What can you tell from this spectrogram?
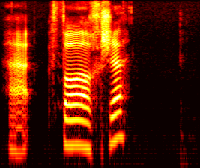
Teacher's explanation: we take our our nice coronal trill and we turn into a uvular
